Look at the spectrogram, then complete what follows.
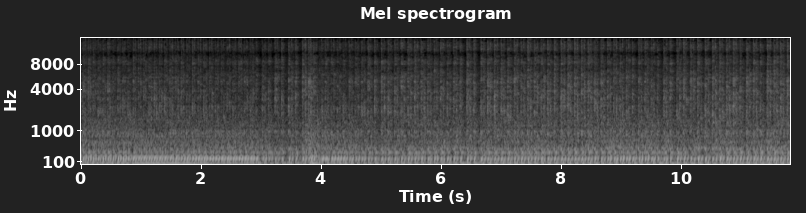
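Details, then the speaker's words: Harley-Davidson Twin Cam after installing Accel coil-on-plug ignition replacing the stock coil and plug wires; loud steady V-twin idle with a deep lope, no misses or knocks, running properly after a clean install. "Clean install. And it worked great. Sounds good."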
